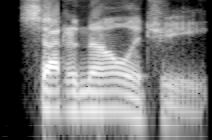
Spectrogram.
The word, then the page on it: Satanology: American English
